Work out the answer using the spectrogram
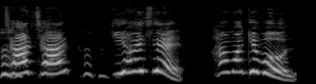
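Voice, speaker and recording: A woman performs a put-on character voice, squeaky and extremely high in pitch, with ordinary pitch variation. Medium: short film.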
